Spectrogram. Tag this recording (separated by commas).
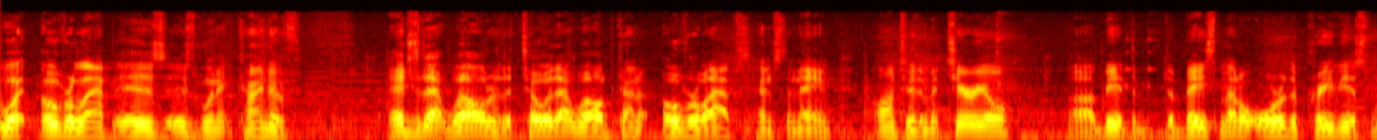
arc welding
